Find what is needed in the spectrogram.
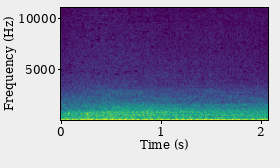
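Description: Harley-Davidson Fat Bob's Milwaukee-Eight 107 V-twin running steadily as the bike rolls in traffic, a continuous low rumble under a haze of wind and road noise.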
